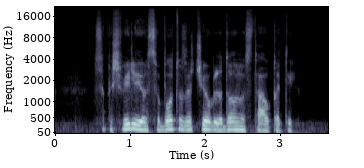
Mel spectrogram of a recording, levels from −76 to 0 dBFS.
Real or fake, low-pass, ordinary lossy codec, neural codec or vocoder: fake; none; none; codec, 44.1 kHz, 2.6 kbps, SNAC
